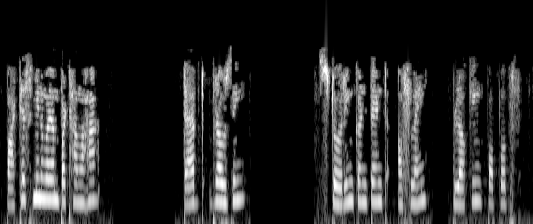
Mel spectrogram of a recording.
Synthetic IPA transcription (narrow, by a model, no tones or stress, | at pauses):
paʈʰesminʋʌjʌmpʌʈʰamʌɦa | ʈab̚ʈbɾawziŋ | sʈoɾiŋɡkʌɳʈeɳʈɔpʰlain | blɔkiŋɡpɔpʌpst͡ʃ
